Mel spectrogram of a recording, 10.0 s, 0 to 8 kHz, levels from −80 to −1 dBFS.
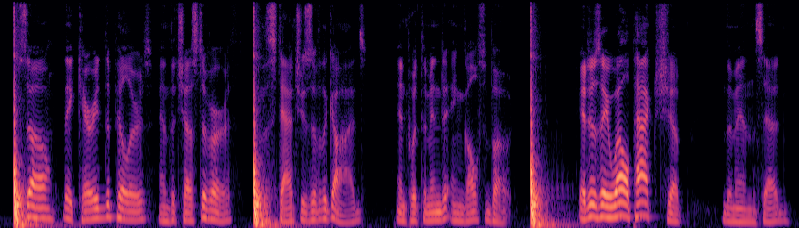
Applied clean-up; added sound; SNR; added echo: none; Knock / Wood; -1 dB; none.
